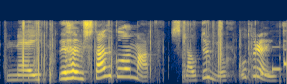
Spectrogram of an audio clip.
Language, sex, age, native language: Icelandic, female, 11, Icelandic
